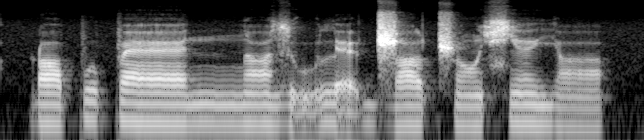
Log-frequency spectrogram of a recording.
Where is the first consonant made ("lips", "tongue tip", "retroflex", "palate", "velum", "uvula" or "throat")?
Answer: retroflex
